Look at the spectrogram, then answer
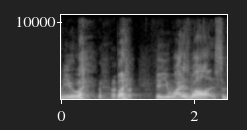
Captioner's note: both laugh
